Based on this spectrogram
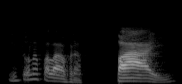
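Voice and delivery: pai punched loud, the A strong and the I faint; stress on pai. Shown as a demonstration. Teacher showing the falling diphthong in pai, loud on the A. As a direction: hit pai hard, let the I fall away. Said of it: "o A é muito mais forte do que o I".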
